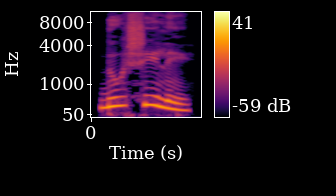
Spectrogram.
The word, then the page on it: ದಾಸಳ: dāsaḷa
